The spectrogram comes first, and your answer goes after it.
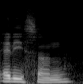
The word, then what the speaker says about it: Edison: time Eddie uh Edison actually you pronounce it Eddie son so that's how we got Eddie out of it this is the guy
